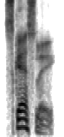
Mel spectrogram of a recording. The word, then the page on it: scarcely: British English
